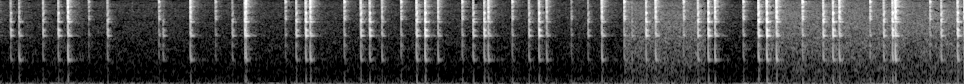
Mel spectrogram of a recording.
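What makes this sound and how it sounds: Long acrylic nails tap rapidly and unevenly on a small, flat, square, beige glazed ceramic tile that is solid and held in one hand. Each tap is a sharp, bright click that dies away almost instantly. The clicks are quiet over a faint low background hum.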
